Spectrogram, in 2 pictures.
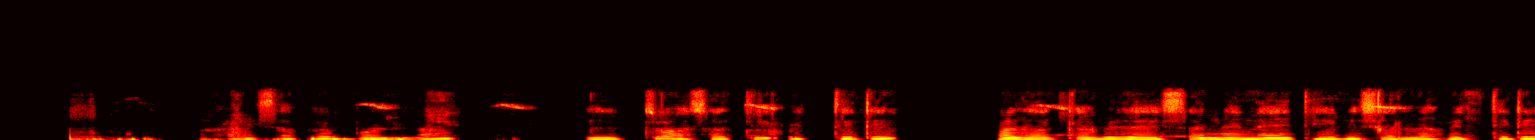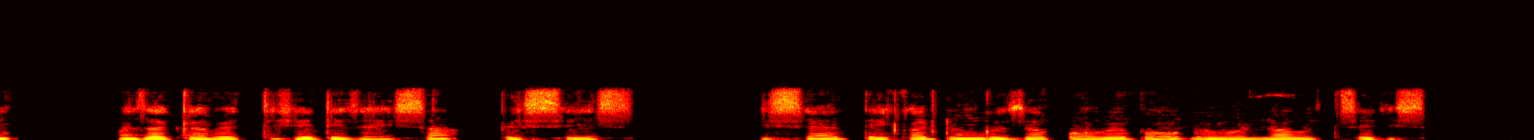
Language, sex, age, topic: Gamo, female, 18-24, government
